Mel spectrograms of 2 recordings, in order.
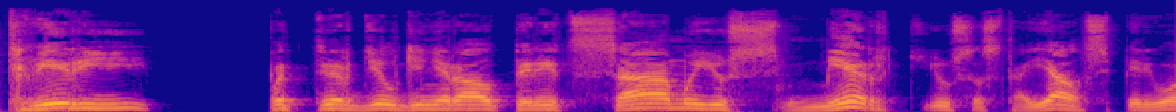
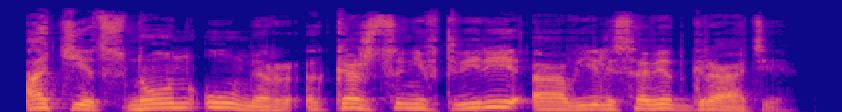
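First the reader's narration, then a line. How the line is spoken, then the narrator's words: Timid remark. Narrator (Russian): робко заметил князь генералу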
